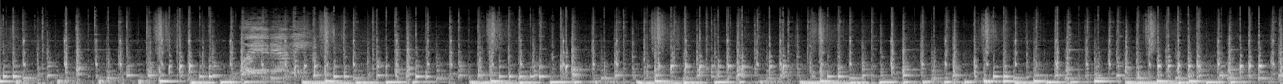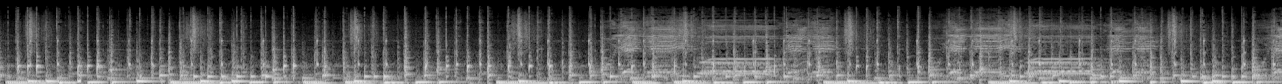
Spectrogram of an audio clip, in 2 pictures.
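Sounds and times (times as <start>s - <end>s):
three bata drums playing: 0.0s - 25.6s.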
